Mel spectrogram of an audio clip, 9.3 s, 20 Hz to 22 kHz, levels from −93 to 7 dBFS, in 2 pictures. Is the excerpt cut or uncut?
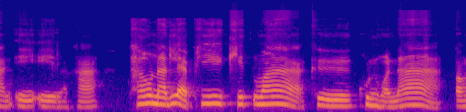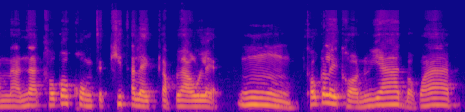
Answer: cut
